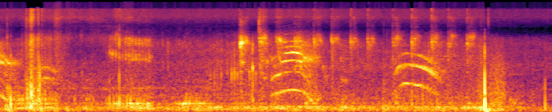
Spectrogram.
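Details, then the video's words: Domestic cat nursing her kittens indoors while breathing fast; two or three soft arched meows, each under half a second, over a quiet hum with a few clicks and taps. "Cat Breathing Fast While Feeding Milk To Kittens"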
